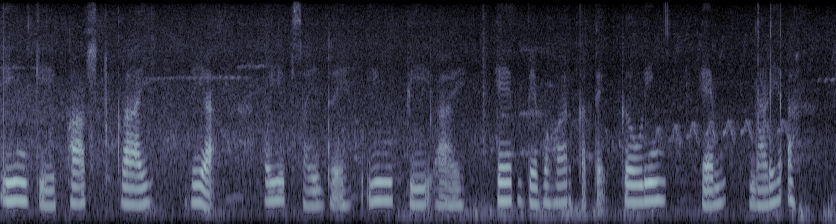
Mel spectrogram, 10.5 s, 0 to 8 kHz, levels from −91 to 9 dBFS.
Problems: none marked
